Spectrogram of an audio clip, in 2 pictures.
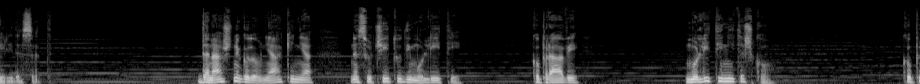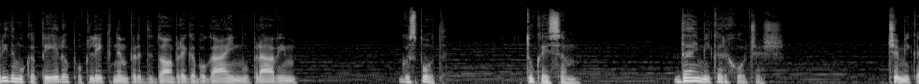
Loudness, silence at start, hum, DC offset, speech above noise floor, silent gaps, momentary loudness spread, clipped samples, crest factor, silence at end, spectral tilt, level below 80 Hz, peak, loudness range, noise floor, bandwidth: -19 LUFS; 0 s; none; under 0.1%; 36 dB; none; 15 LU; under 0.1%; 20 dB; 0 s; -5.5 dB/octave; -38 dBFS; 0 dBFS; 3 LU; -54 dBFS; 15.5 kHz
